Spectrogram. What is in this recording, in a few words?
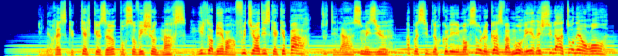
French M Gaming; voice over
